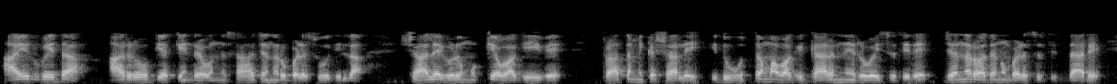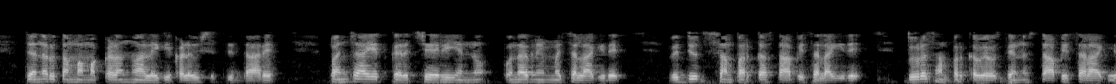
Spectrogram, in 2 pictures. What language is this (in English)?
Kannada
